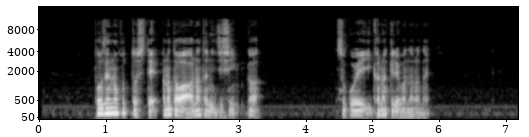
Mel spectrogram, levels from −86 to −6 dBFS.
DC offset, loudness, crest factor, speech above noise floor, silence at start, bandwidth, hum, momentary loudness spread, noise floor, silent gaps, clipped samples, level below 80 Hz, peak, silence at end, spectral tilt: under 0.1%; -22 LUFS; 20 dB; 41 dB; 0.85 s; 11.5 kHz; none; 14 LU; -62 dBFS; none; under 0.1%; -46 dBFS; -4 dBFS; 1.35 s; -6 dB/octave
